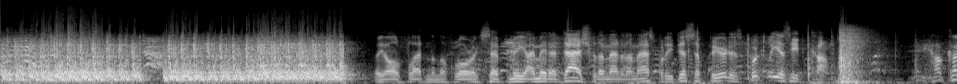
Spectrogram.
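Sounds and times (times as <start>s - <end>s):
Thompson submachine gun firing blanks: 0.0s - 3.6s
speech: 3.8s - 9.5s.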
